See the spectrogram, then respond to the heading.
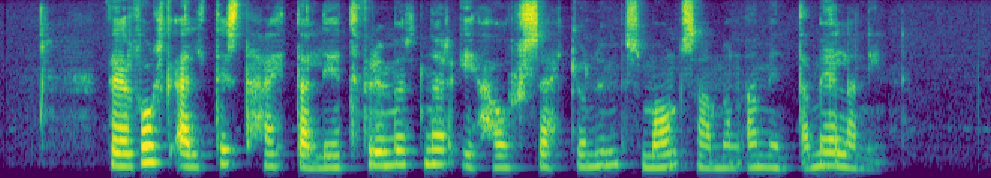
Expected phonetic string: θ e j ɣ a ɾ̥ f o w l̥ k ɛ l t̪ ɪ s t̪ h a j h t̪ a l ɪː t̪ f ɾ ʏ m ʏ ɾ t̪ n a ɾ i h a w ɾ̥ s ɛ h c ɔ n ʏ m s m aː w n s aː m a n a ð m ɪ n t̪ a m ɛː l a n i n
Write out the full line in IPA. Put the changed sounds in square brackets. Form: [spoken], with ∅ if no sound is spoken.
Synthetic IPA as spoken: θ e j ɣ a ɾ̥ f o w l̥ k ɛ l t̪ ɪ s t̪ h a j h t̪ a l ɪː t̪ f ɾ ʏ m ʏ ɾ t̪ n a ɾ i h a w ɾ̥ s ɛ h c ɔ n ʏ m s m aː w n s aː m a n a ð m ɪ n t̪ a m ɛː l a n i n

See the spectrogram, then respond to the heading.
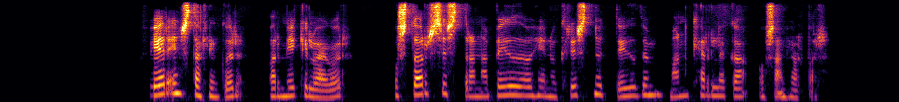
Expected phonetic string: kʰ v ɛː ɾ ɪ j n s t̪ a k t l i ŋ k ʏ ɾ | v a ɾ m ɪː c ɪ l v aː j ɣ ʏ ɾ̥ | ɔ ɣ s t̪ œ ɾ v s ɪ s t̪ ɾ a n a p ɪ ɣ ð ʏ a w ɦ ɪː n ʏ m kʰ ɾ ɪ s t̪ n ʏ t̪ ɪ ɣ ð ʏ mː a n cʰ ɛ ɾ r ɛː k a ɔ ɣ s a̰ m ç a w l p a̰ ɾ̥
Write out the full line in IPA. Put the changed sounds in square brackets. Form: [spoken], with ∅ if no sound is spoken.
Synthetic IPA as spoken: kʰ v ɛː ɾ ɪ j n s t̪ a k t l i ŋ k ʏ ɾ | v a ɾ m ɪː c ɪ l v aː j ɣ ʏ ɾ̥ | ɔ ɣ s t̪ œ ɾ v s ɪ s t̪ ɾ a n a p ɪ ɣ ð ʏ a w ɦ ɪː n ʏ m kʰ ɾ ɪ s t̪ n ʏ t̪ ɪ ɣ ð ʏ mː a n cʰ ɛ ɾ [l] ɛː k a ɔ ɣ s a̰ m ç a w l p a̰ ɾ̥

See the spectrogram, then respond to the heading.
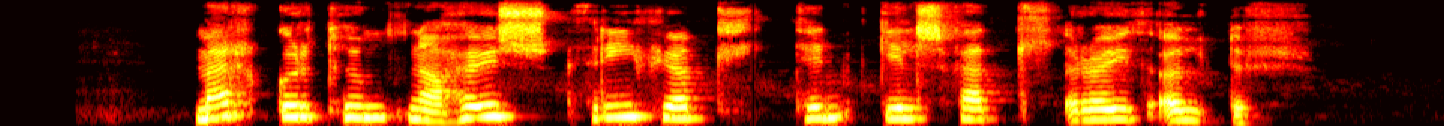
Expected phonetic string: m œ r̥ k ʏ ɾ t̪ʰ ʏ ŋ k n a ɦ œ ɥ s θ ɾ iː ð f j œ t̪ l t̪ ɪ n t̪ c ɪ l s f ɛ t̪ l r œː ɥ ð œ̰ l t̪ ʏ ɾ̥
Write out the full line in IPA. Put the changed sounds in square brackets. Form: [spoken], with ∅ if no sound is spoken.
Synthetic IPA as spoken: m [ɛ] r̥ k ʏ ɾ t̪ʰ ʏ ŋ k n a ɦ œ ɥ s θ ɾ iː [∅] f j œ t̪ l [t̪ʰ] ɪ n t̪ c ɪ l s f ɛ t̪ l r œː ɥ ð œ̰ l t̪ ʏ ɾ̥

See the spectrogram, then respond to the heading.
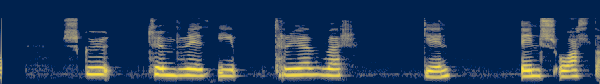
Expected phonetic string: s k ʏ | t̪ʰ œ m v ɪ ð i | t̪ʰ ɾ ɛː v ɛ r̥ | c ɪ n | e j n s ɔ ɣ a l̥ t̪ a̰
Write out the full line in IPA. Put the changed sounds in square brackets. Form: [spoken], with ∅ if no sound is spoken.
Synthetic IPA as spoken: s k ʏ | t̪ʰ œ m v ɪ ð i | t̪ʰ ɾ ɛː v ɛ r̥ | c ɪ n | e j n s ɔ ɣ a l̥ t̪ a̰

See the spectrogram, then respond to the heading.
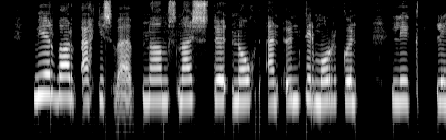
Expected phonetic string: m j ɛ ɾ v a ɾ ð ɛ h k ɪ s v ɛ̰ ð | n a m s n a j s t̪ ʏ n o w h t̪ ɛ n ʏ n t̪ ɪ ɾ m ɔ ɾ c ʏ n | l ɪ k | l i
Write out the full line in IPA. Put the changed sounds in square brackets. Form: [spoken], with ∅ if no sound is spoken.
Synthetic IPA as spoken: m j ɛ ɾ v a ɾ ð ɛ h [c] ɪ s v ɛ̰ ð | n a m s n a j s t̪ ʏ n o w h t̪ ɛ n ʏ n t̪ ɪ ɾ m ɔ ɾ [k] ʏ n | l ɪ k | l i

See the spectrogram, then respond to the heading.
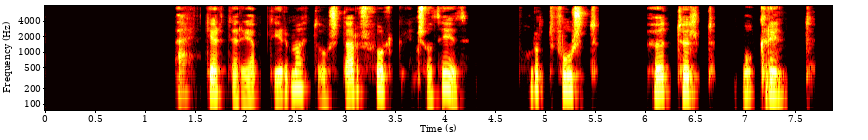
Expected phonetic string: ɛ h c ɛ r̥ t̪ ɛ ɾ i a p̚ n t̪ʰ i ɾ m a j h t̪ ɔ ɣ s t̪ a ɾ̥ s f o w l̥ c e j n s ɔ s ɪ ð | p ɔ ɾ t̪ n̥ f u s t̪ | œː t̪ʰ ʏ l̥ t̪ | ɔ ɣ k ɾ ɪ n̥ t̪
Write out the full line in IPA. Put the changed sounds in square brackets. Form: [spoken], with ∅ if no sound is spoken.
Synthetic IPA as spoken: ɛ h c ɛ r̥ t̪ ɛ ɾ [j] a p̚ n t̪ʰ i ɾ m a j h t̪ ɔ ɣ s t̪ a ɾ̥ s f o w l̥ [k] e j n s ɔ [θ] ɪ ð | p ɔ ɾ t̪ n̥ f u s t̪ | œː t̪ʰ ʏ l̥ t̪ | ɔ ɣ k ɾ ɪ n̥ t̪

